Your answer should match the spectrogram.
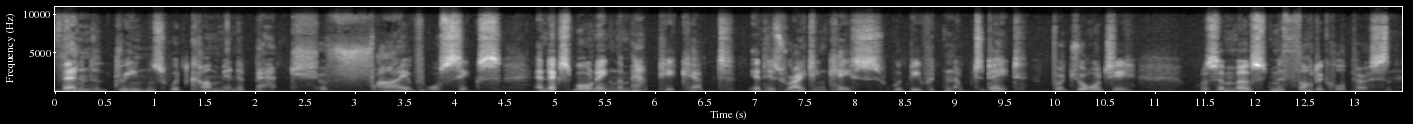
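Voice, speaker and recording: Very deep, bright, forceful male narrator. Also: creaky, rough recording. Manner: measured, expressive storytelling. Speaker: audiobook narrator. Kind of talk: dramatic literary audiobook narration.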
